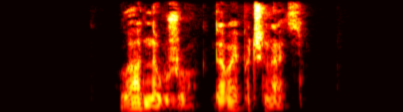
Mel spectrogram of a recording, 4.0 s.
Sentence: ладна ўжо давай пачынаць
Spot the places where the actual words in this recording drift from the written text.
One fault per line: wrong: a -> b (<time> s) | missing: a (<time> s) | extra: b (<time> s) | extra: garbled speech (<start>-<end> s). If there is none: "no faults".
no faults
